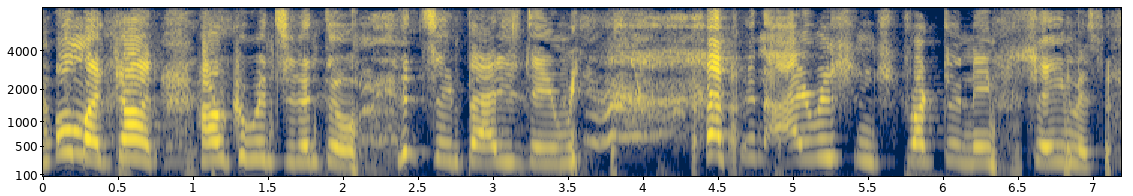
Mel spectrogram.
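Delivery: high, loud, excited gushing woman's voice. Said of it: "she goes".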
